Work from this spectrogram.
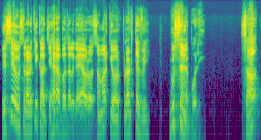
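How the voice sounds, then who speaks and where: A man's voice: mid-range voice, animated, brisk, bright, forceful tone, no echo. A man narrating an audio serial in a dramatic, scripted storytelling style.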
